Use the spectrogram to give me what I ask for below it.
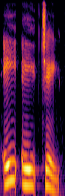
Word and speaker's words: EEG: whether it's an abbreviation or an acronym an EEG brain scan helps answer that say the Swinburne researchers he says an EEG that's an abbreviation we don't pronounce it eeeek we say aeg aeg stands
